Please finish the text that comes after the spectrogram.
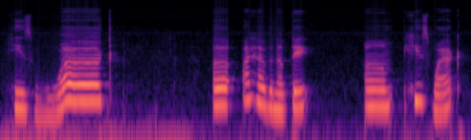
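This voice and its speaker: A woman streamer giving playful, theatrical gameplay commentary with deadpan joking, game music behind her. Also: fairly high pitch, extremely slow. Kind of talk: playful live gameplay commentary with improvised dramatics.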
